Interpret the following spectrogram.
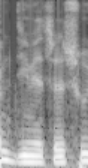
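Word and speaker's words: Dimitrescu: و توی این دمو قرار بریم یه سر بزنیم به کاخ دیمیتریسکو، که البته تلفظ اسم دیمیتریسکو ظاهرا یه چیز دیگه است، تلفظ رومانیش همینه که من میگم، دیمیتریسکو یا دومیتریسکوس.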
